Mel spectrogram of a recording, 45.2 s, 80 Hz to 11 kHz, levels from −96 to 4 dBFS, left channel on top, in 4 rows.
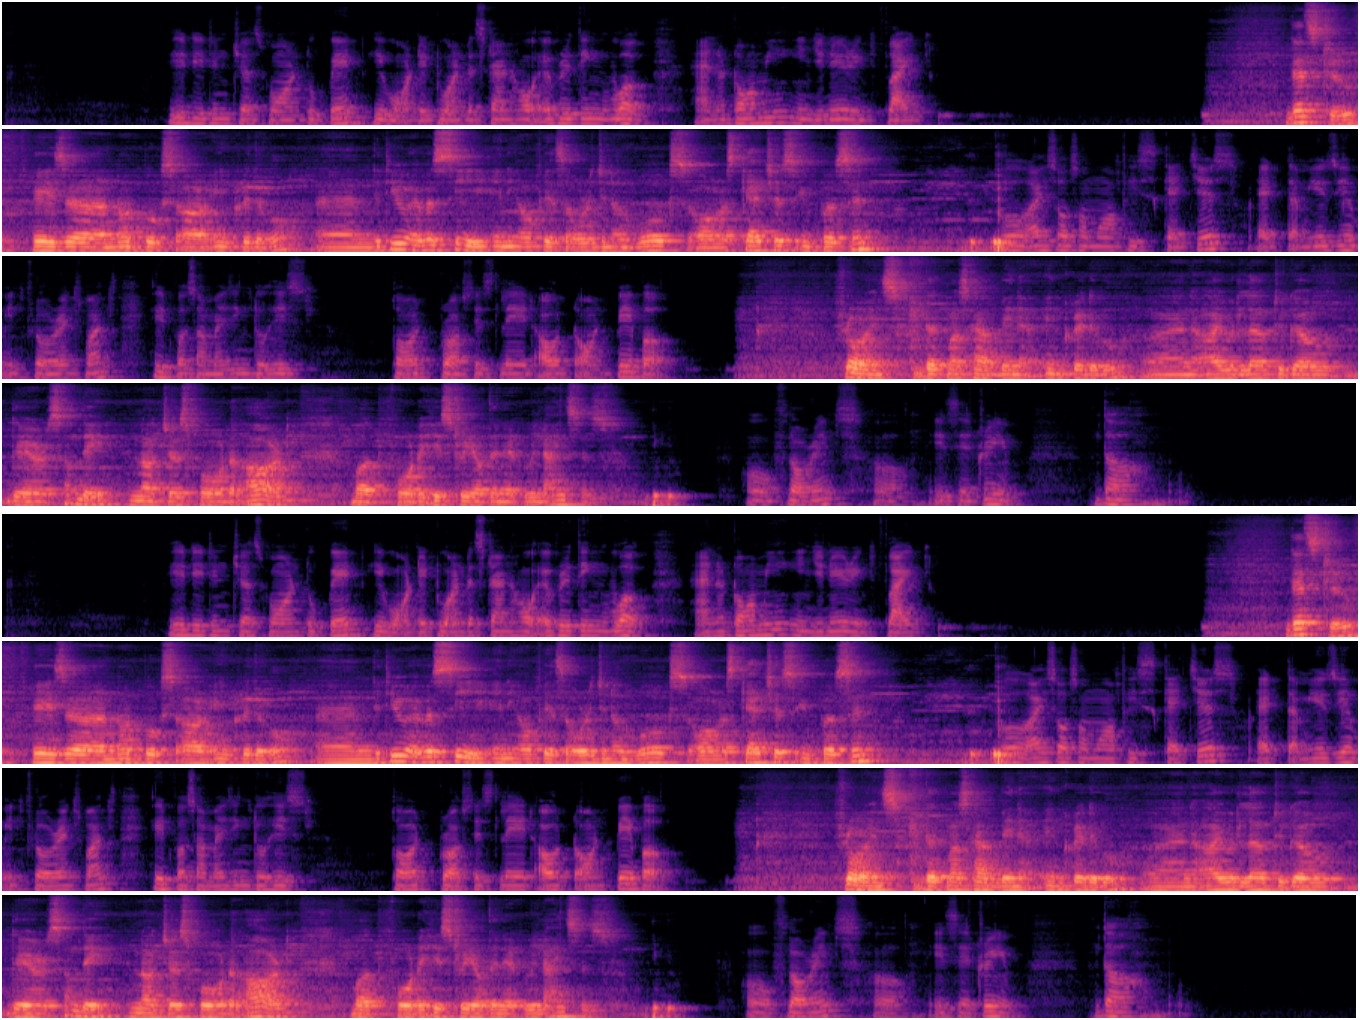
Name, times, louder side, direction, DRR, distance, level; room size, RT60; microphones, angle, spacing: voice 1, 1.4-7.6 19.3-25.1 25.8-28.1 40.1-42.3 43.0-43.7, right 1 dB, 40° right, 1.4 m, -40 dB
voice 2, 10.0-19.7 28.7-39.5, right 2 dB, 15° right, 0.7 m, -24 dB
10.0 x 5.4 x 5.4 m
head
